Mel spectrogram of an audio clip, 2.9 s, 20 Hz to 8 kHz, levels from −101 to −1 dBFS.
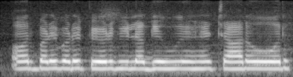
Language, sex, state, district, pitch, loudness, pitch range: Hindi, female, Chhattisgarh, Raipur, 245 Hz, -13 LUFS, 245-250 Hz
